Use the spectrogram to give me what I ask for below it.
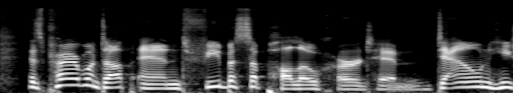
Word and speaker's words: Phoebus: Phobos Apollo. H-O-E. No, it's Phoebus, another epithet of Apollo. Okay, so Phoebus Apollo is just Apollo. His prayer went up, and Phoebus Apollo heard him.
